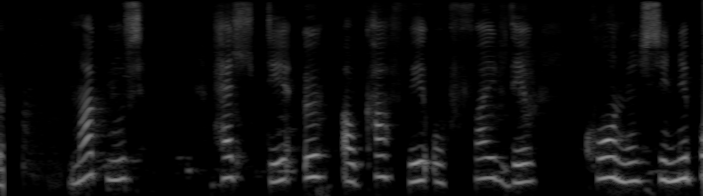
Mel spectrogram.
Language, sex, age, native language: Icelandic, male, 11, Icelandic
